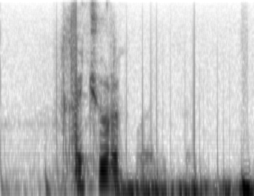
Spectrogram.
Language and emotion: Russian, neutral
